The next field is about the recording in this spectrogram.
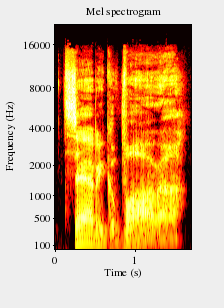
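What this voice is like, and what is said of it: Impression of Sammy Guevara. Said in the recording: “You can do the voice again.”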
